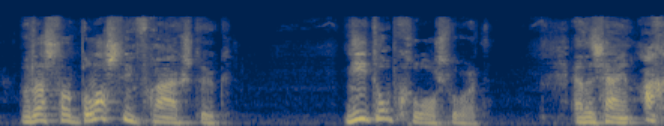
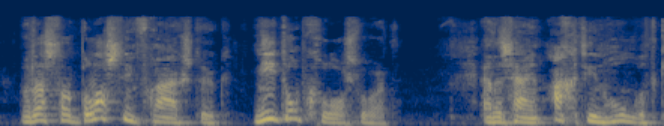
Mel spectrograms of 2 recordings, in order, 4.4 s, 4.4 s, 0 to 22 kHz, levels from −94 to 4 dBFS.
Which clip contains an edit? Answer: second; 1 cut; at 1.6 s

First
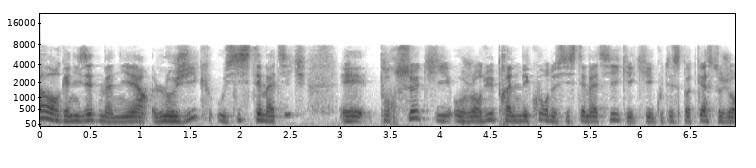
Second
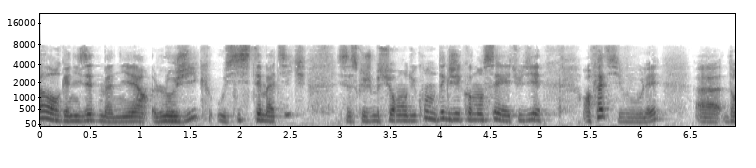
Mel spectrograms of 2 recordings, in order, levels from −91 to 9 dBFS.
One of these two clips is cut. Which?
second; 2 cuts; at 3.0 s, 5.7 s

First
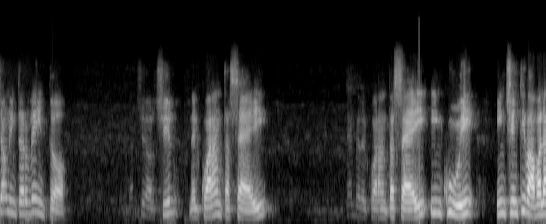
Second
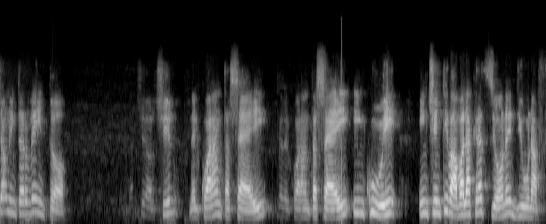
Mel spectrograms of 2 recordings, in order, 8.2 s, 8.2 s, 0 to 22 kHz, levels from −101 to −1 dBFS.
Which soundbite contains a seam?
second; 1 cut; at 4.1 s

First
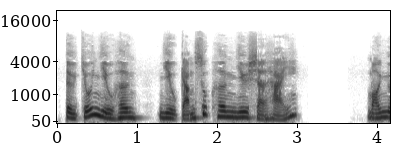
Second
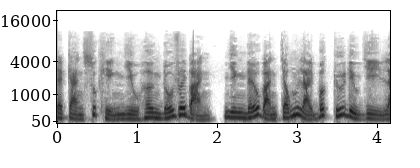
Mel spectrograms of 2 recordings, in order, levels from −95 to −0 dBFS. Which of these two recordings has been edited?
second; 1 cut; at 2.0 s

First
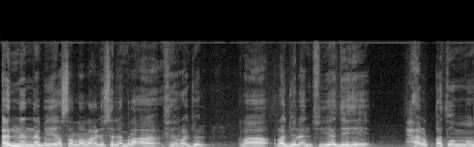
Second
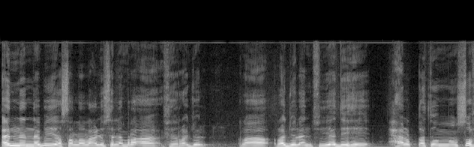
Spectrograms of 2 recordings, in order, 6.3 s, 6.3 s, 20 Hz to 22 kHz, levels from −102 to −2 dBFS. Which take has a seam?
second; 1 cut; at 5.1 s

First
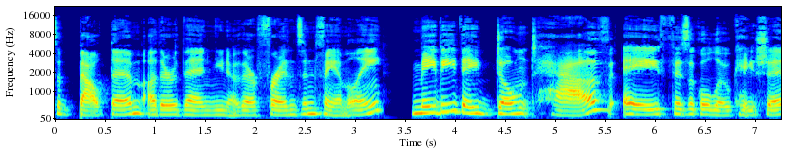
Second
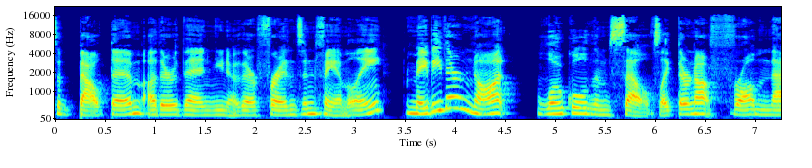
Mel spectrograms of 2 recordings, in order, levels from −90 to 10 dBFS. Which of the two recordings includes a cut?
second; 1 cut; at 3.4 s

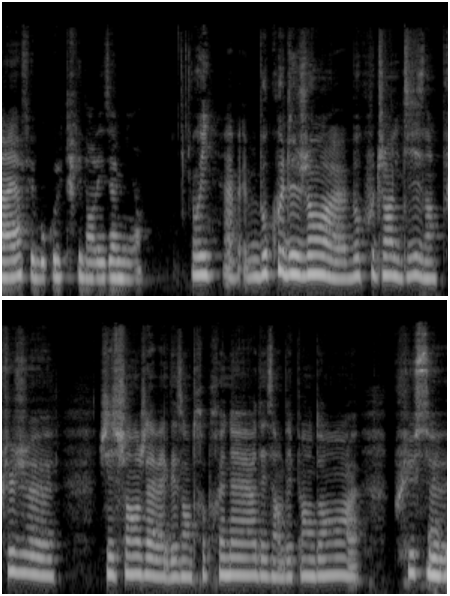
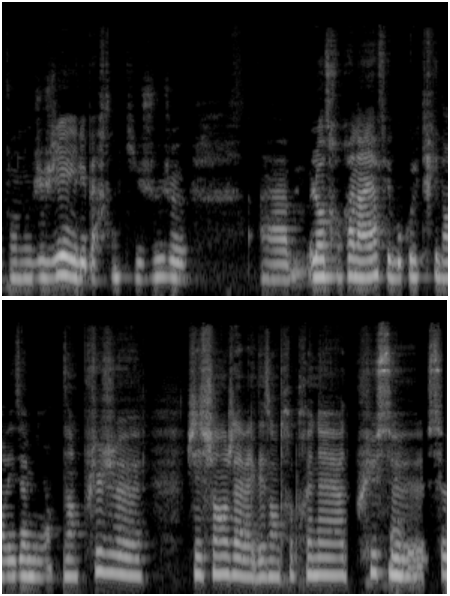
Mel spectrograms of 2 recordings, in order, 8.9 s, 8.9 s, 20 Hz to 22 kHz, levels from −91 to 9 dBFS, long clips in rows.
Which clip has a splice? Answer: second; 2 cuts; at 5.1 s, 7.9 s

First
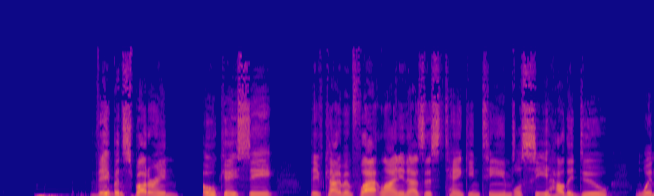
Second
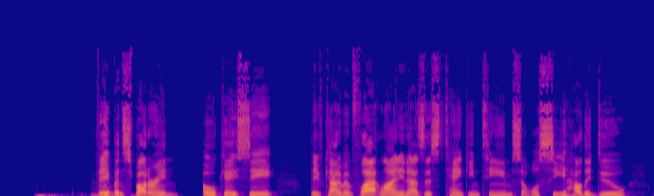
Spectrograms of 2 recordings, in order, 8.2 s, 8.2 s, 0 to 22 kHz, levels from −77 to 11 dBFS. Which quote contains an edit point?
first; 1 cut; at 6.4 s

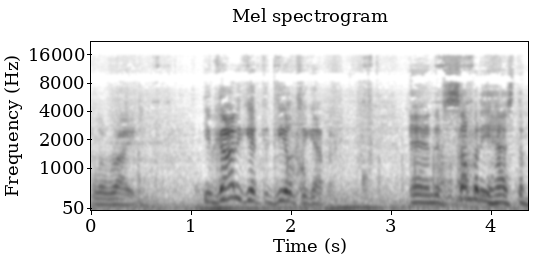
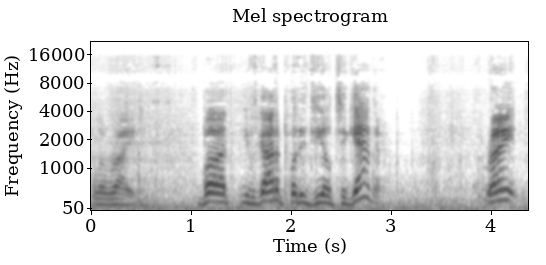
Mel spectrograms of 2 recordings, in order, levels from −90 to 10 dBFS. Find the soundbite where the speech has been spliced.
first; 1 cut; at 1.0 s

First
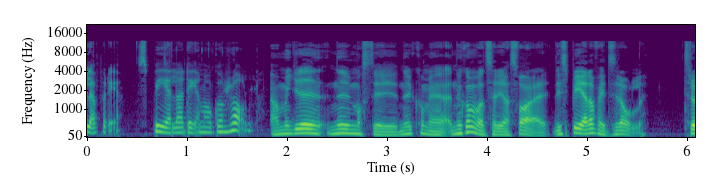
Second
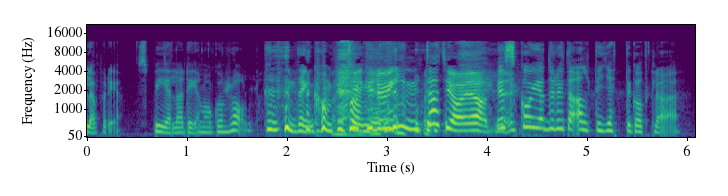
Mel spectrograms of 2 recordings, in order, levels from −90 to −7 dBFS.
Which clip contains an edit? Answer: second; 1 cut; at 1.8 s

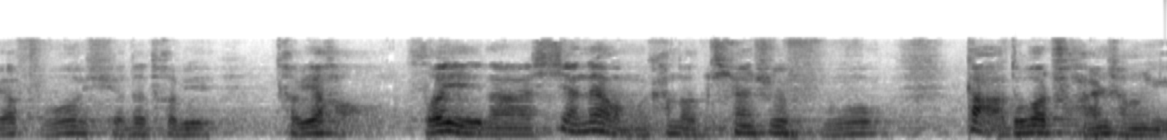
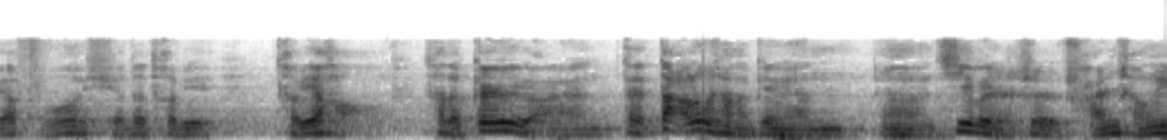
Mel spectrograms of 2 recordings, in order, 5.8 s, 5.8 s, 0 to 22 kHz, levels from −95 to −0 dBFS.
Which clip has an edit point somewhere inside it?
second; 1 cut; at 2.0 s

